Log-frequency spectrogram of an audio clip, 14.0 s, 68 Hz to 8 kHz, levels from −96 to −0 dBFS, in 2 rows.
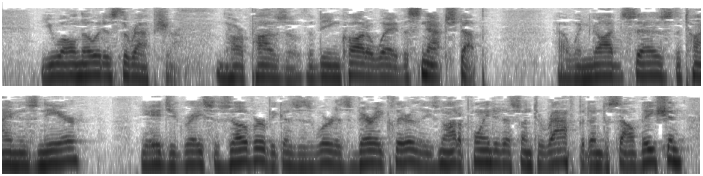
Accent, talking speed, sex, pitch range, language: American, 200 wpm, male, 115-140 Hz, English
